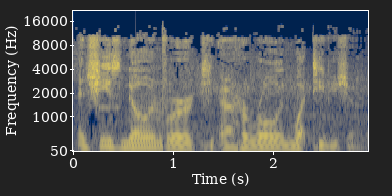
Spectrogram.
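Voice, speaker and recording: A man's voice: mid-range voice, steady tone, moderate pace, darkish tone. A man hosting a podcast and interviewing in a casual, chatty style.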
